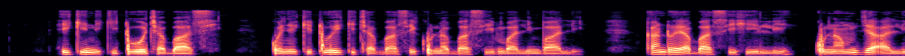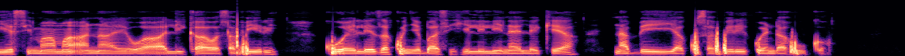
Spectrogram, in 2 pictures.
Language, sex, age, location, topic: Swahili, male, 18-24, Nairobi, government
